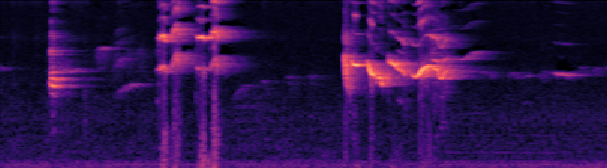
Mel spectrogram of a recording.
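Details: Oriental magpie-robin in full song, used as a lure to provoke a fighting response from other magpie-robins. It gives three bursts of loud whistled and buzzy notes with sharp broadband clicks, separated by short silences over a faint low hum.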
